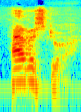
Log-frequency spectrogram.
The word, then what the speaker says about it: Haverstraw: Haverstraw. Have a straw. Yeah. I know that's spelled with that. It's not spelled like have a straw. It's spelled differently. I know. It's Haverstraw.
